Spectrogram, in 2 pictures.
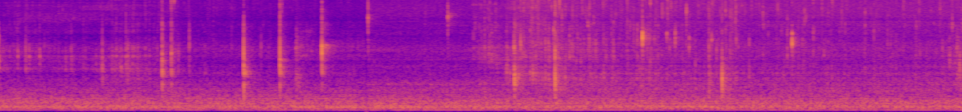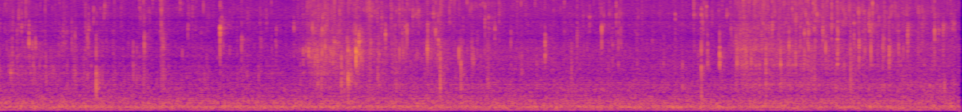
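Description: Raw meat kabab patties shallow-frying in hot oil in a pan: a steady sizzle with scattered sharp pops and spits. It starts as separate crackles and grows into louder surges of sizzling as more raw patties go into the oil.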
